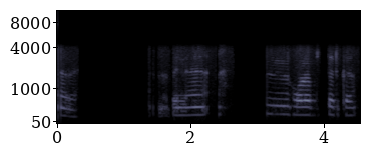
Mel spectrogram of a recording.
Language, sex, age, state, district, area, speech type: Malayalam, female, 60+, Kerala, Palakkad, rural, conversation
